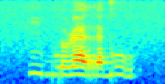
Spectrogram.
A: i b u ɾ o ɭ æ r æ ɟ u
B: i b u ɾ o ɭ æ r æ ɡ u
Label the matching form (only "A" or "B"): B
